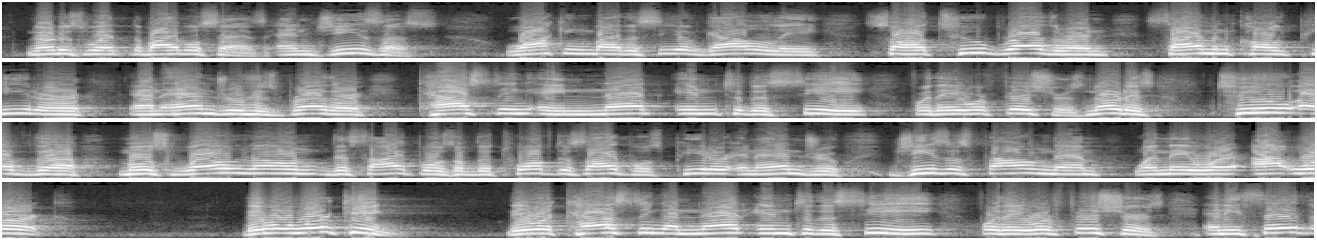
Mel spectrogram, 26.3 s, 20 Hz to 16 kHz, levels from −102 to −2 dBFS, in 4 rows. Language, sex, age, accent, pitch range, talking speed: English, male, 40-59, American, 205-250 Hz, 165 wpm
